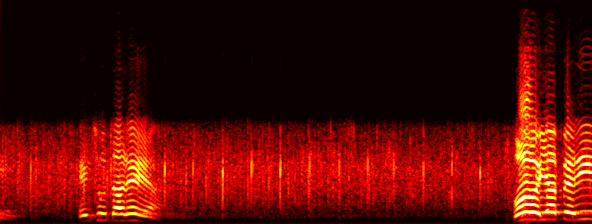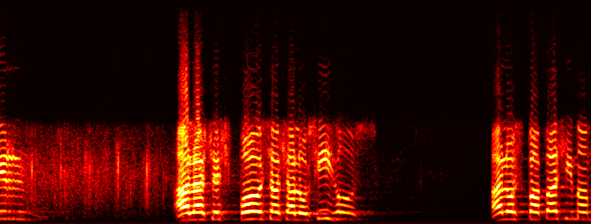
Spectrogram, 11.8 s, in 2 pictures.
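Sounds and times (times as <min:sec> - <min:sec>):
crowd applause: 0:00.0 - 0:08.0
speech: 0:00.8 - 0:01.7, 0:05.2 - 0:06.3, 0:07.7 - 0:09.6, 0:10.8 - 0:11.8.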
